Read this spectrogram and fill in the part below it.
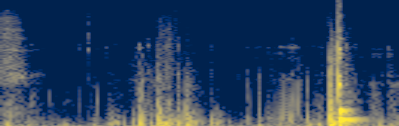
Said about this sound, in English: I don't know if you heard those three stomps. Yeah, we were stomping. There might have just been a big pause in us talking. We were trying to stomp for you.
